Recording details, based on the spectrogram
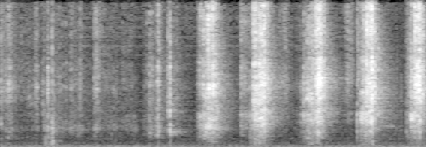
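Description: A pair of scissors snipping off a thin layer of cured resin runoff: a series of short, crisp cuts, about seven, close and quiet, coming in an irregular rhythm that speeds up toward the end.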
